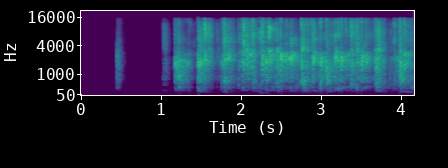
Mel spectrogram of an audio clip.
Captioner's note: applause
